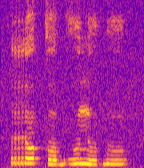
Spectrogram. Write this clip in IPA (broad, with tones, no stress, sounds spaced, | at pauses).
r o˦ k o˩ bʱ u˦ n u˩ ɠ u˨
